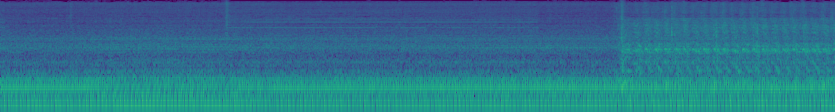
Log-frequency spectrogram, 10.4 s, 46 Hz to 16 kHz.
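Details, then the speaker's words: 1982 VW Vanagon Westfalia after new glow plugs: slow, steady cranking that never catches or fires. Crank, no start; owner suspects a fuel delivery issue. "i think it's a fuel delivery issue"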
